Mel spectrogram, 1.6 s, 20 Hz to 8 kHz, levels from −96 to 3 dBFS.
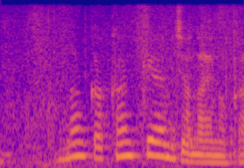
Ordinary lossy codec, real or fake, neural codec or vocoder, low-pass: none; real; none; 7.2 kHz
